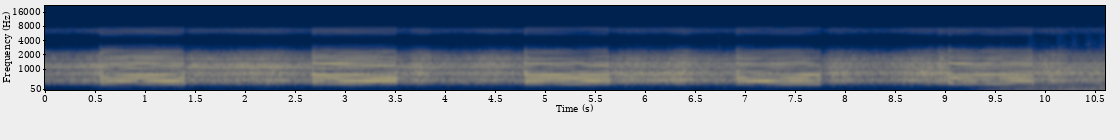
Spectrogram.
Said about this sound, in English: What you'll hear is a background of monotonous static, interrupted every few seconds by a tone that sounds a little bit like a foghorn. Take a listen.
